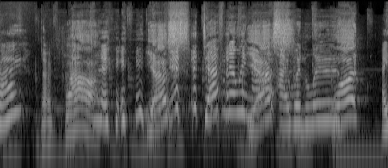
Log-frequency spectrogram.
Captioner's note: laughs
